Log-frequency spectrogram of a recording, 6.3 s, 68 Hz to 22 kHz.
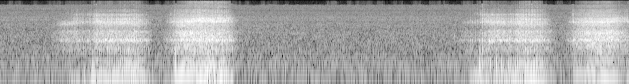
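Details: Real-time recording of a woman asleep at night after being very tired, no talking, described as REM sleep: two pairs of rough, low snores with quiet pauses, about 20 breaths a minute, in a quiet room; snoring.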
